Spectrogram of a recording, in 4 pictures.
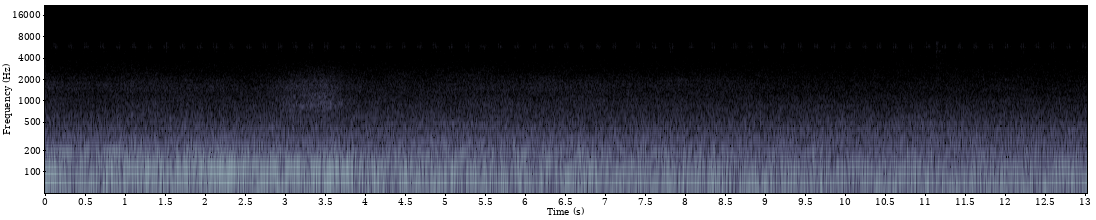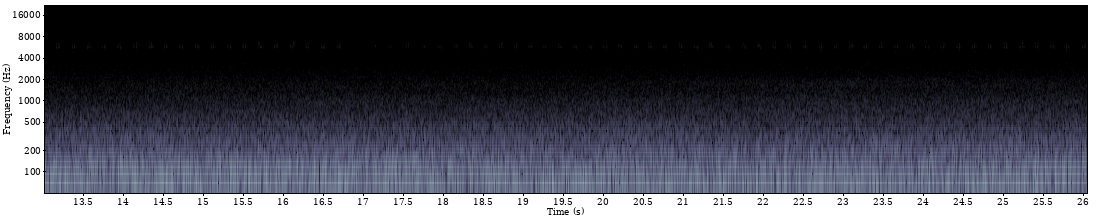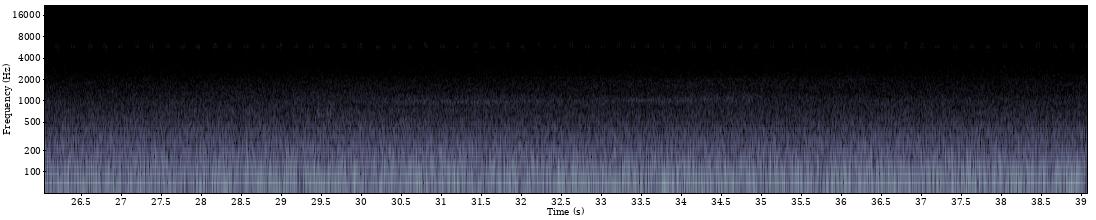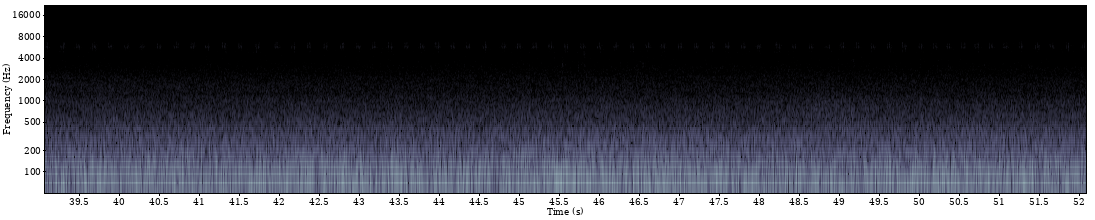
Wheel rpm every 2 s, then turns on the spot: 0, 0, 0, 0, 0, 0, 0, 0, 0, 0, 0, 0, 0, 0, 0, 0, 0, 0, 0, 0, 0, 0, 0, 0, 0, 0.
none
